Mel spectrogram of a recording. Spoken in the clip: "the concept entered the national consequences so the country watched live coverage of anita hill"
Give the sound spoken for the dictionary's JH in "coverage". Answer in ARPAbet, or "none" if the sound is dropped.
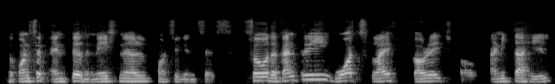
JH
